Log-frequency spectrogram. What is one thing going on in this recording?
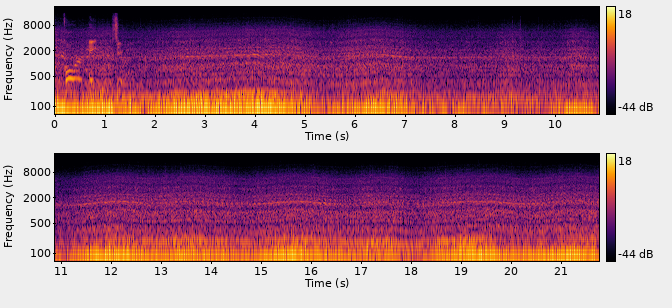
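A vehicle engine rumbles steadily, its pitch rising and falling as it drives.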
